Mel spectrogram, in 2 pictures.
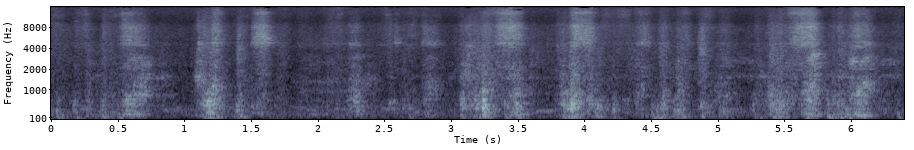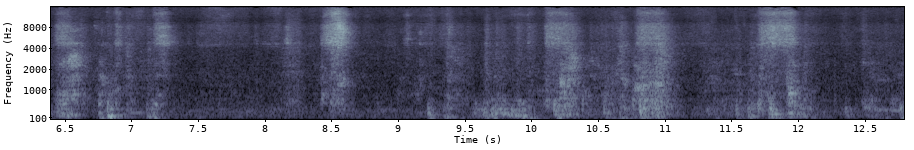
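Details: Pug scared of a little cat toy, indoors in a small room: rapid, irregular bursts of snuffling and snorting breaths, with a few brief whimper-like sounds, repeated throughout.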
